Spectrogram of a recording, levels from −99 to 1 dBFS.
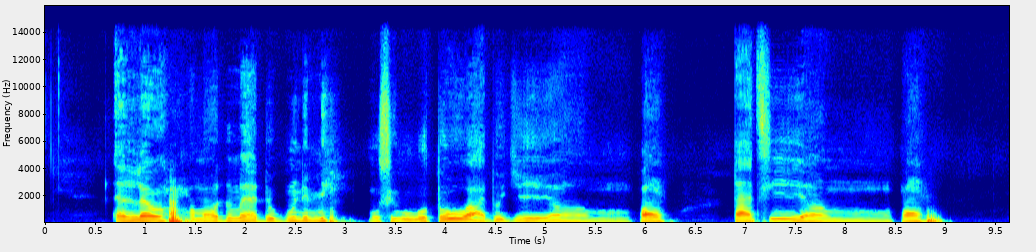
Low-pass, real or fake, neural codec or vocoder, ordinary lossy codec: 14.4 kHz; fake; codec, 32 kHz, 1.9 kbps, SNAC; none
